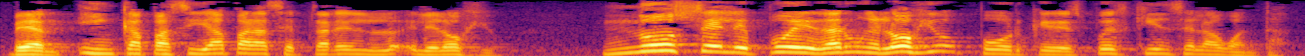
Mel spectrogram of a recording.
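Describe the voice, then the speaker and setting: A man with a Colombian accent preaching to his church, his voice pitched a little high for a man. He talks lively and animated, acts out little quotes and keeps asking the congregation questions. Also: moderate pace. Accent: Colombian Spanish. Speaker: pastor. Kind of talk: sermon. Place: church hall.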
